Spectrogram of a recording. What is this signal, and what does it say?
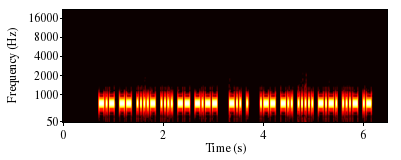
Morse code, heard as a keyed tone, about 34 wpm, 700 Hz. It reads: KM4HMY DE WD5CVA
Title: USA Callsign DE Callsign - 6 Characters - 35wpm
